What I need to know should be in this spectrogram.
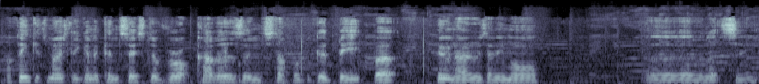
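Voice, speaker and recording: A man's voice: medium pitch, level tone, moderate pace, warm tone, faint music behind. A young adult man, a student vlogger, talking casually to camera in a dry, self-deprecating way with bits of slang. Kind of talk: casual vlog talk to camera.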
